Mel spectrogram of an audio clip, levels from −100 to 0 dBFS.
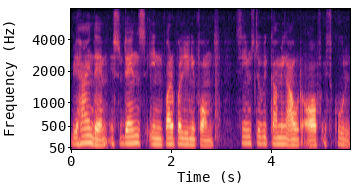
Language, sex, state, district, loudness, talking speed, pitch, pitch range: English, male, Mizoram, Aizawl, -17 LUFS, 140 wpm, 125 Hz, 110-140 Hz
